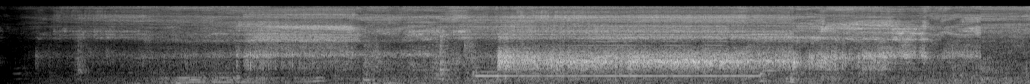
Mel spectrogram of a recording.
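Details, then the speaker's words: Dental implant surgery at site #16 in a 63-year-old male using a OneGuide surgical guide with GBR on the palatal side: high-pitched whining drill with hiss and suction during 4.5 x 10 mm drilling; bone quality not very good. "4.5 by 10 millimeter drilling is done bone quality is not very good"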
